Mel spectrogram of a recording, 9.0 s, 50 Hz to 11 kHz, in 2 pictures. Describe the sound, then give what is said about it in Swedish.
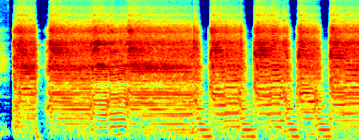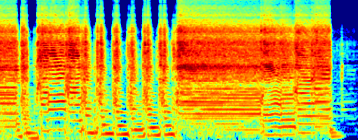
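A distorted electric guitar plays through an effects pedal being tested, with all its knobs set at 12 o'clock except the volume at 10, giving loud, sustained chords and quick choppy bursts separated by brief gaps, the tone thick and saturated with a slight warbling effect. “Pedaltest”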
